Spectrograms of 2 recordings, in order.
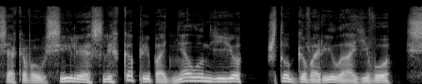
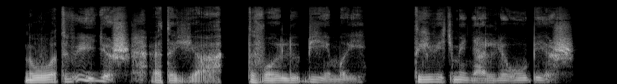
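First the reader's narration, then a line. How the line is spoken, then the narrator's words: Satisfied growl. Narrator (Russian): удовлетворенно рыкнул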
